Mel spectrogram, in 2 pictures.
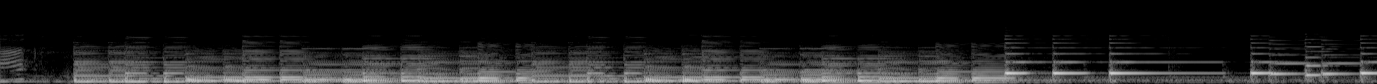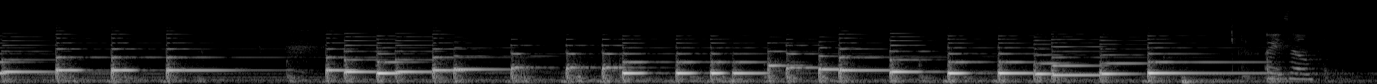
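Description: Piano being played: for about the first ten seconds, low repeated chords, then a single-note melody in the upper register with struck notes ringing out and short pauses between phrases.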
